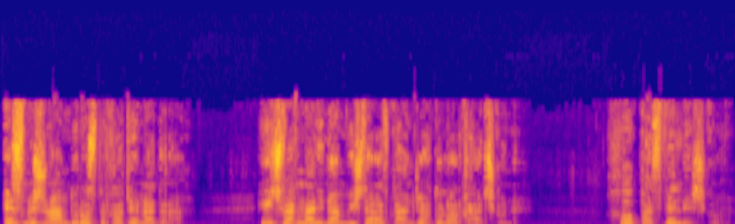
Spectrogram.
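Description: A man's voice: lowish voice, huge pitch swings, vocal fry, husky, pitched above the performer's own voice, full character voice. A man voicing a cunning young woman in an audiobook, defiant and pleading by turns. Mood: haughty. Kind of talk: audiobook character reading.

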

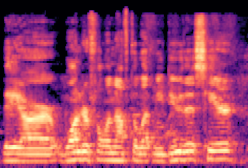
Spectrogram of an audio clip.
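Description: A man's voice: mid-range voice, fairly even intonation, brisk, fairly bright tone. A man hosting a podcast in casual chat, rambling with lots of fillers and laughing often, recorded in a comic book store. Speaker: podcast host.

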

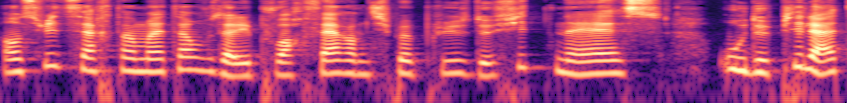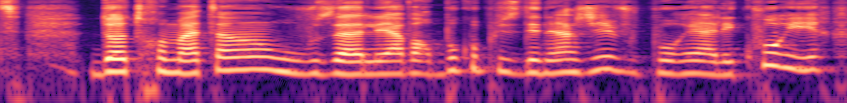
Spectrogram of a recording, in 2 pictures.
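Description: A woman wellness coach giving casual spoken advice to listeners, chatty and full of pauses with "euh" and "hop". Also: mid-range voice, fairly even intonation.

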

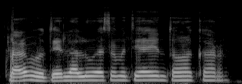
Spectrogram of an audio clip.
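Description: A woman's voice: medium pitch, flat delivery, racing, dark tone, no echo, studio quality. A woman co-hosting a casual podcast, answering briefly and reluctantly. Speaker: podcast co-host. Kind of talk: casual couple chat.

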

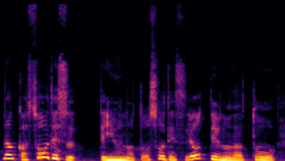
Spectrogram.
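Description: A woman co-hosting a language podcast, listening closely and answering with quick acknowledgements. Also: on the high side, lively intonation, dark tone. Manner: attentive, frequent short acknowledgements. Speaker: co-host and learner. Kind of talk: casual podcast lesson chat.

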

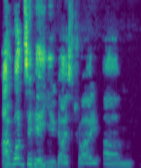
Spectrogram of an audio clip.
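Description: A man's voice: a little high, big pitch swings, slow, poor audio. A man co-hosting a podcast in casual chat over a remote call, talking in hesitant stops and restarts. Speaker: podcast co-host.

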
